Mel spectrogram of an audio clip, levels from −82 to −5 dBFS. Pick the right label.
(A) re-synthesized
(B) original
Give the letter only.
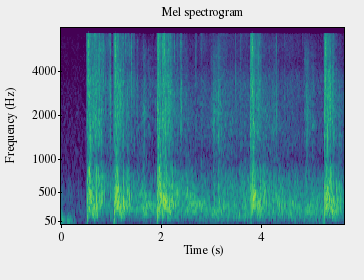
B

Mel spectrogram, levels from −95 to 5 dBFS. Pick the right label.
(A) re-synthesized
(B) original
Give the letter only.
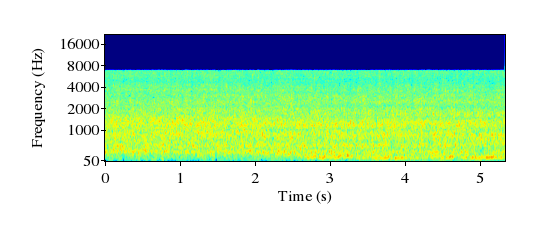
B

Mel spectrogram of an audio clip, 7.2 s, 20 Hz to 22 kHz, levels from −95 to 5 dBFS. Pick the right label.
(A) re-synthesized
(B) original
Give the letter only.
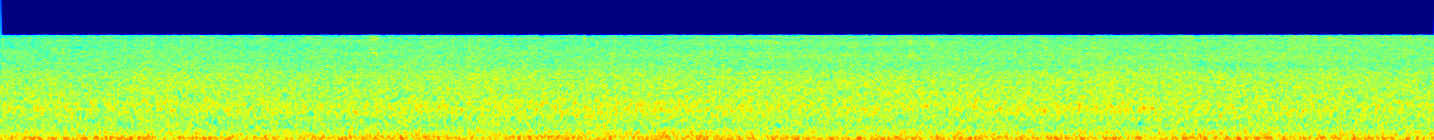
B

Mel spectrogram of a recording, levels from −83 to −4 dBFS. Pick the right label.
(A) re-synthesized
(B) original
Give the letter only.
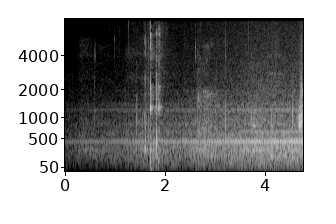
B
